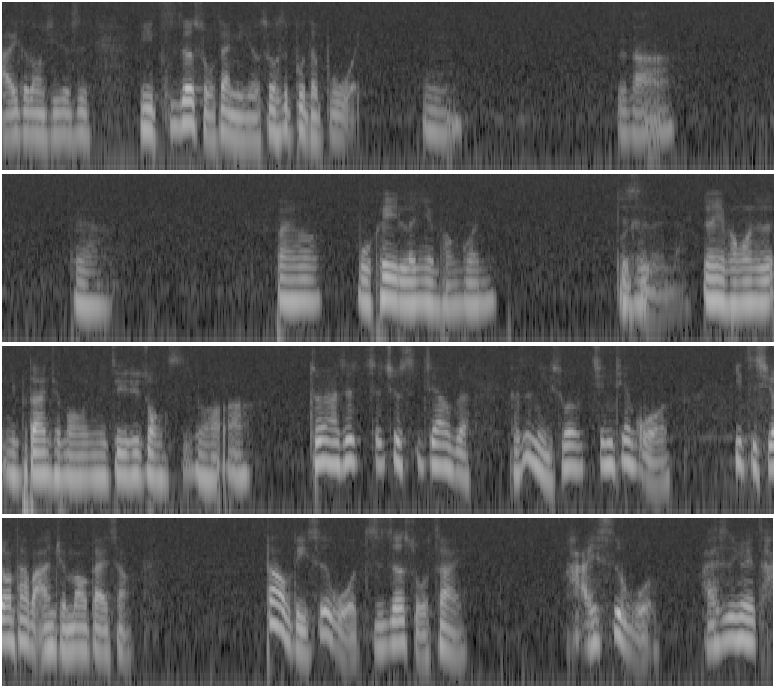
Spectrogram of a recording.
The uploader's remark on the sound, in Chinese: 酒吧喝酒聊天，聊開了，回家繼續聊，聊到凌晨三點索性錄了這一集。抱歉這集雜音有打大。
